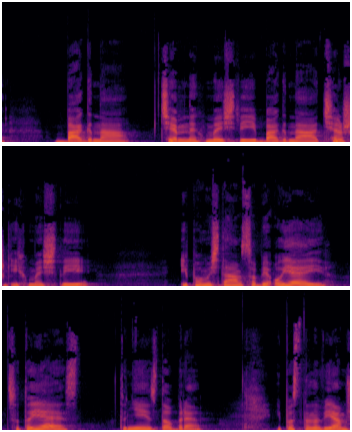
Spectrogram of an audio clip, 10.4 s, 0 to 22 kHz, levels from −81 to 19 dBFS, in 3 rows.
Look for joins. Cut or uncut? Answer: cut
